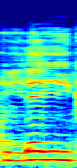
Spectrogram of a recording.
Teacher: یا ساکن سے پہلے حرف پر زبر ہے تو یہاں پر یا لین ہوگا، اس کو لمبا نہیں کریں گے۔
